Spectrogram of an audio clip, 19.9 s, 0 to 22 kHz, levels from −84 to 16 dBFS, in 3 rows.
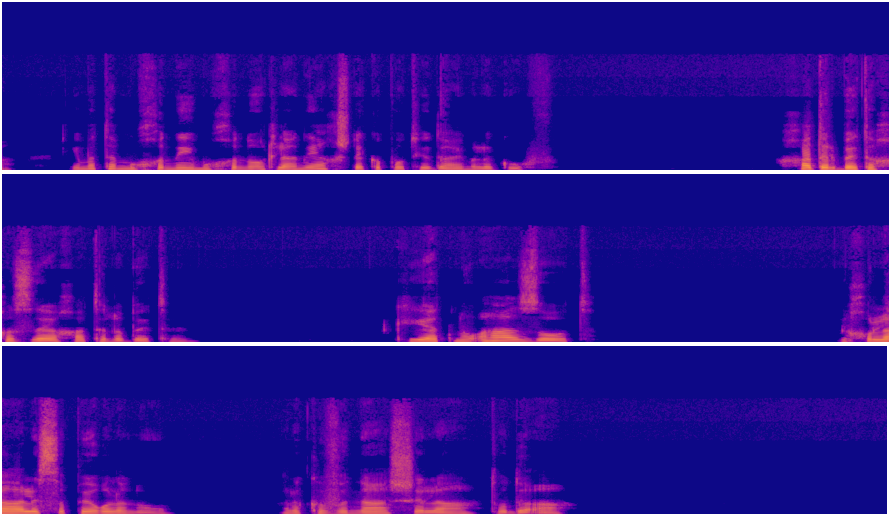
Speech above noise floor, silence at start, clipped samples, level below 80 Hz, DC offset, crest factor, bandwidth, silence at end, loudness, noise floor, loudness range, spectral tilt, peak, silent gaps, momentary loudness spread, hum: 51 dB; 0 s; under 0.1%; -76 dBFS; under 0.1%; 22 dB; 15.5 kHz; 2.45 s; -23 LUFS; -73 dBFS; 7 LU; -4.5 dB/octave; -4 dBFS; none; 19 LU; none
